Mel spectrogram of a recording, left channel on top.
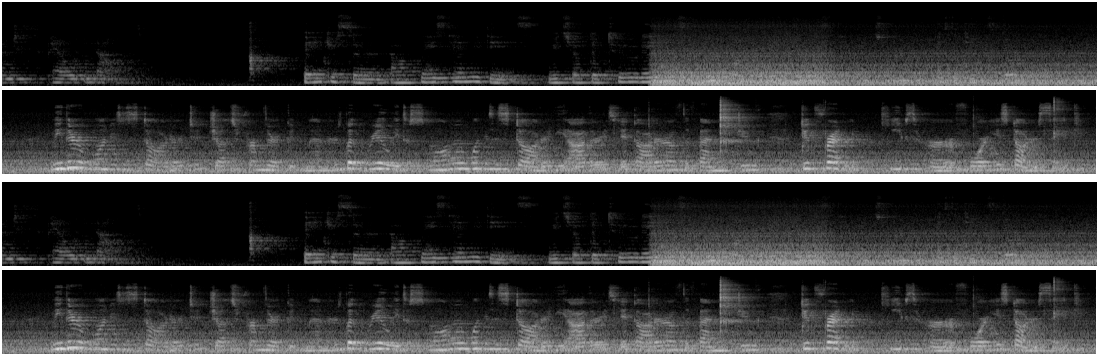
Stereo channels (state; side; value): identical; both; correlation 1.00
